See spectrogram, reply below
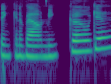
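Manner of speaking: slow, sly, suggestive voice. Narrator reads Jason asking Percy a question in a sly tone. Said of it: "Jason asked in a sly tone".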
